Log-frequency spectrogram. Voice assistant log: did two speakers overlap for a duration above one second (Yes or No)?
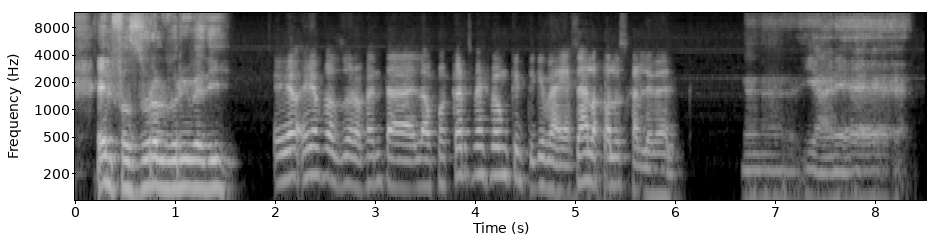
No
